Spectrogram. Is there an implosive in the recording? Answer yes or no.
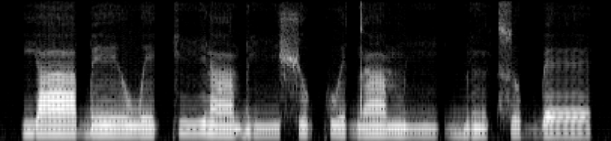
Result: yes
